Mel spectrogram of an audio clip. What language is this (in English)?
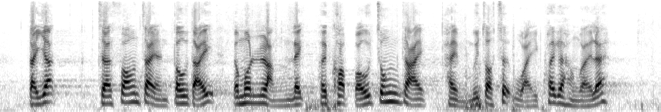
Cantonese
